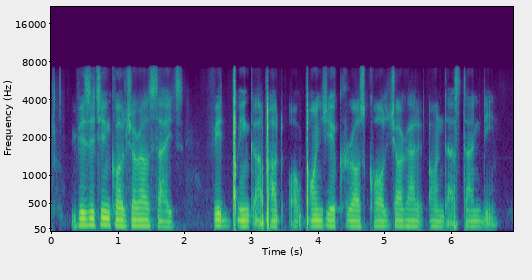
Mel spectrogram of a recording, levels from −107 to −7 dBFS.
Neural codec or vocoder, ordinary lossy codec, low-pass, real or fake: codec, 16 kHz, 2 kbps, X-Codec, HuBERT features, trained on LibriSpeech; none; 7.2 kHz; fake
